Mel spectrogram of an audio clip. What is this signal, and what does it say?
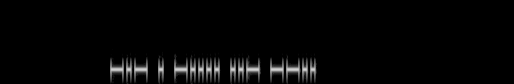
Morse code, heard as a keyed tone, about 32 wpm, 700 Hz. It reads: KE6UZ
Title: USA Call Signs - 5 Characters - Repeated 3x - 30wpm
